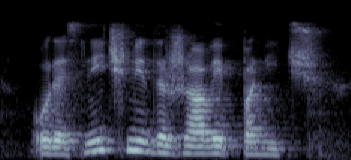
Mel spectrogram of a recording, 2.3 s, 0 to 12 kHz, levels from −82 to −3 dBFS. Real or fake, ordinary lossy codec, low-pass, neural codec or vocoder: real; none; 7.2 kHz; none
